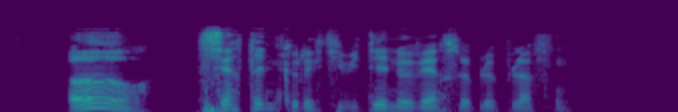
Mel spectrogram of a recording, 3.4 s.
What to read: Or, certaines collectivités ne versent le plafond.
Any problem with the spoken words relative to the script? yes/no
no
